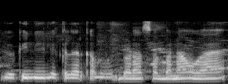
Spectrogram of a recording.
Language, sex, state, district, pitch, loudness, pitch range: Hindi, male, Bihar, West Champaran, 145 Hz, -14 LUFS, 135-155 Hz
